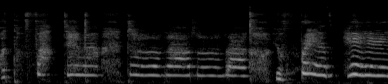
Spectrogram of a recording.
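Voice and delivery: very high, shrieking, high-pitched screaming outburst. Retelling how a woman came out of her room yelling, imitating someone screaming. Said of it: "she starts screaming at me".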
